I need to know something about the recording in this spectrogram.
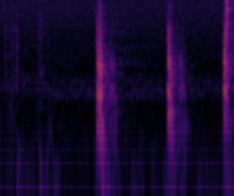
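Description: Light plastic tapping as a small toy figure is set down.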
